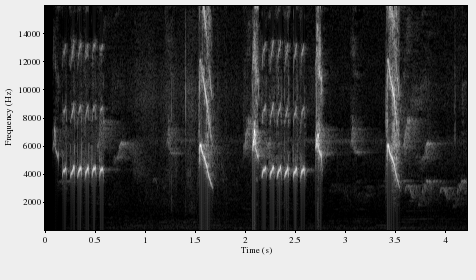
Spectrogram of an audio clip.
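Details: Sunbird, locally called kolibri ninja, a singing bird in 'tembak' style with full 'isian' fills, used as a master recording to provoke other birds. Sharp high downslurred notes and a quick run of rapid repeated chirps, twice, with brief silent pauses.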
